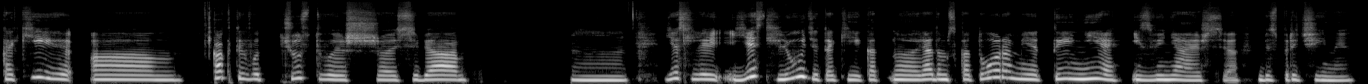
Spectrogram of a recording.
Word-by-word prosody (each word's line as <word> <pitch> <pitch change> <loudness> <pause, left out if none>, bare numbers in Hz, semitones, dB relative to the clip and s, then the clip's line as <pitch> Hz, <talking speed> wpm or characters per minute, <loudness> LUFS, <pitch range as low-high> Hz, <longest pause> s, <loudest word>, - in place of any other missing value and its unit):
какие, 250 0 -1 0.2
ам, 215 -2 +1 0.3
как 305 +1 +1
ты 270 - -4
вот 235 -1 -3
чувствуешь, 230 -8 -4
э, 205 -1 -1
себя 215 +2 +2 1.1
М, 195 -1 +2 0.3
если 235 -2 0
Есть 255 - +1
люди 255 +4 +4
такие, 205 0 -3
кот 210 -1 -4
а, 215 -1 +3
рядом 230 +1 +3
с 210 - -11
которыми 245 - 0
ты 255 +1 0
не 245 -6 +4
извиняешься 195 - 0 0.2
без 200 -2 -2
причины? 190 -2 -3
220 Hz, 100 wpm, -18 LUFS, 200-240 Hz, 1.1 s, люди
